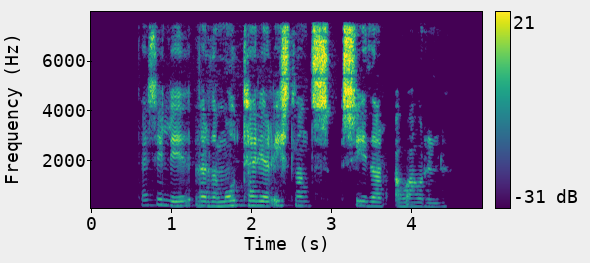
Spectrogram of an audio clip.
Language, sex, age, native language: Icelandic, female, 50-59, Icelandic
